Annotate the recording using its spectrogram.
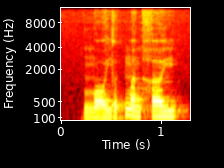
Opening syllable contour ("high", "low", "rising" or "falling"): low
